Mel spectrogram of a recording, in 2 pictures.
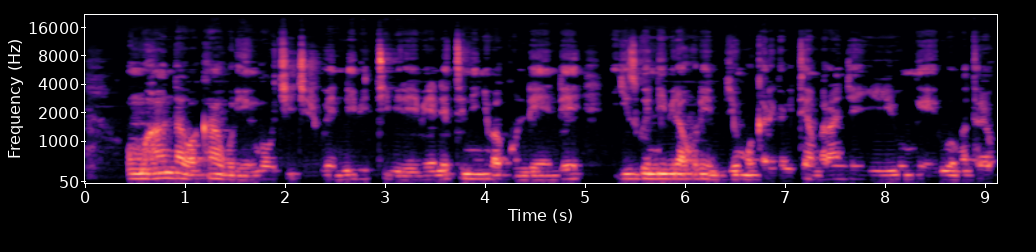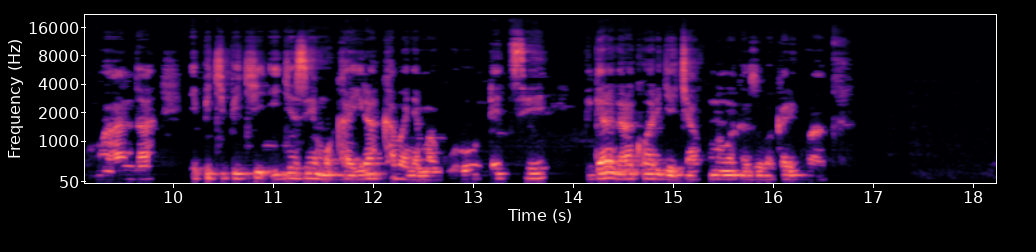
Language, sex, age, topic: Kinyarwanda, male, 18-24, government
